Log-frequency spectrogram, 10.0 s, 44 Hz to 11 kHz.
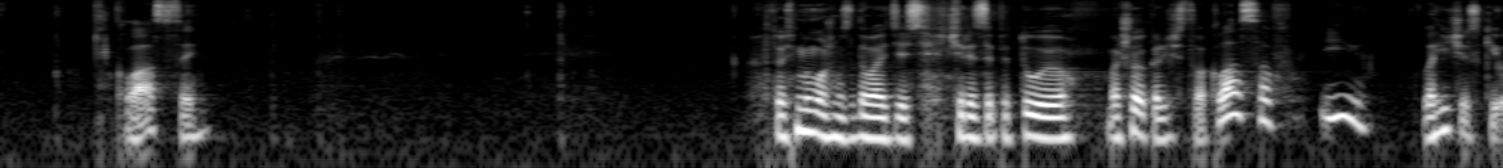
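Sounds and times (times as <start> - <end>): faint keyboard typing: 0.3 - 4.1.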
